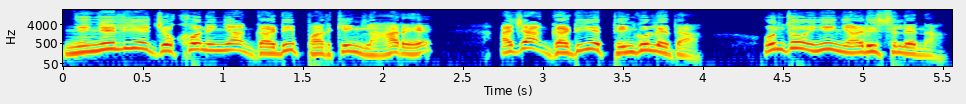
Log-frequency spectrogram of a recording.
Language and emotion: Santali, angry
